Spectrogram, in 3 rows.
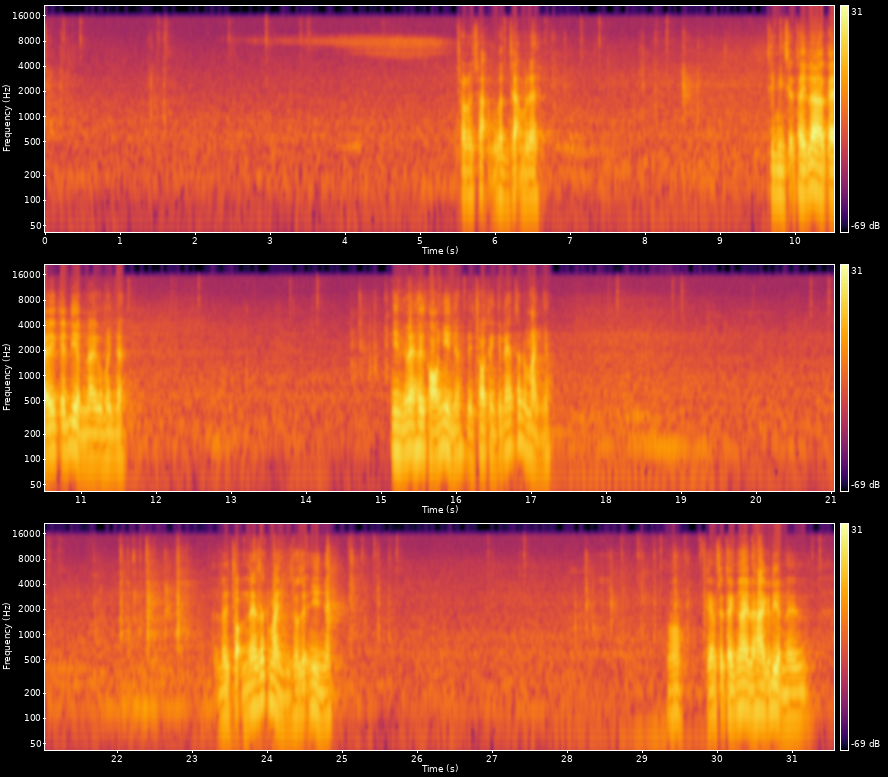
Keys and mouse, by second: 0.3 click, 1.4-3.0 drag, 3.3 z, 3.4 click, 3.7 v, 4.0 click, 4.8 z, 5.0 click, 5.4 a, 6.6 click, 7.4 click, 8.4 click, 9.1 click, 10.7 click, 11.6 ctrl+z, 11.7-13.3 typing, 12.1 click, 12.5 click, 12.9 click, 13.2 click, 14.9 click, 15.8 click, 17.6 click, 18.0 click, 20.3-22.4 typing, 20.6 click, 20.9 click, 21.2 click, 21.8 click, 22.2 click, 22.6 click, 23.9-24.3 drag, 25.2 ctrl+z, 25.6 click, 25.6-27.2 typing, 26.0 click, 26.4 click, 27.1 click, 28.2 click, 28.6 a, 28.8 click, 29.6 click, 30.8 click.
